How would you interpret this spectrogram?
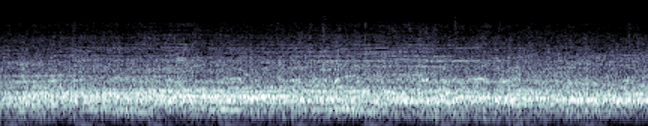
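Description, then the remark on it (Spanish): A large street crowd of FC Barcelona fans in the streets of Barcelona cheers and shouts continuously, a dense roar of many voices celebrating the team as league champions, with steady low thumps pulsing underneath at a regular beat. “Miles y miles de culés por las calles de Barcelona celebrando ahora mismo con los campeones de Liga.”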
